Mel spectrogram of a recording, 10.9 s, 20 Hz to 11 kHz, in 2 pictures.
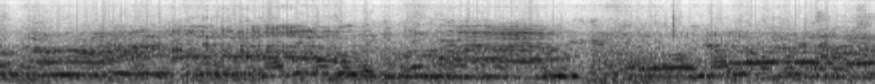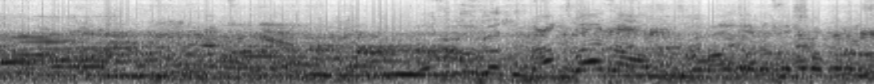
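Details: Sahiwal bull at a Joypurhat cattle market in Bangladesh on 23/6/25: repeated low moos come through busy market chatter, with voices of buyers and sellers throughout.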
